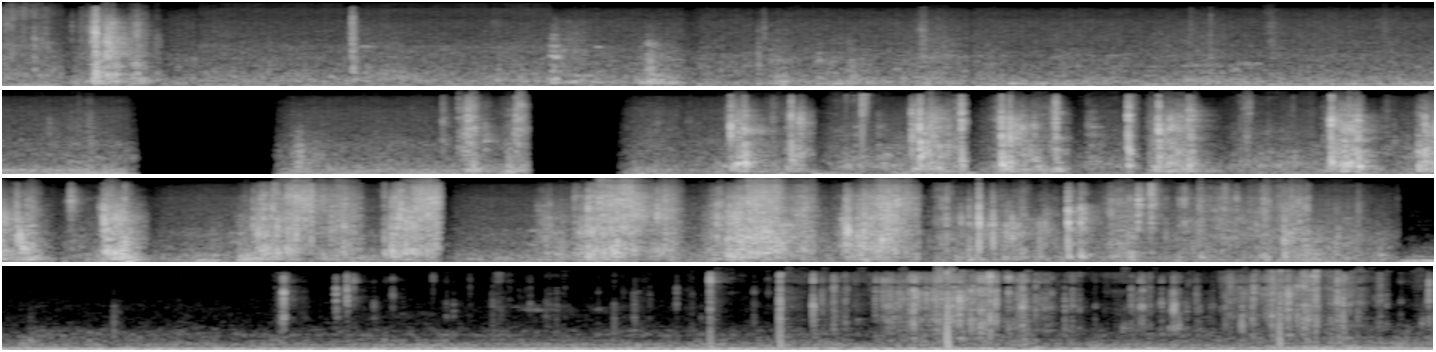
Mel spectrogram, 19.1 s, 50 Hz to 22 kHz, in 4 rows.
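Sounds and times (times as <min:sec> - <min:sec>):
slime crackling and popping: 0:15.2 - 0:19.0.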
